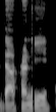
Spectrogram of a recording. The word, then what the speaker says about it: Dale Carnegie: Dale Carnegie, actually is how you say it, Dale Carnegie, How to Win Friends and Influence People.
